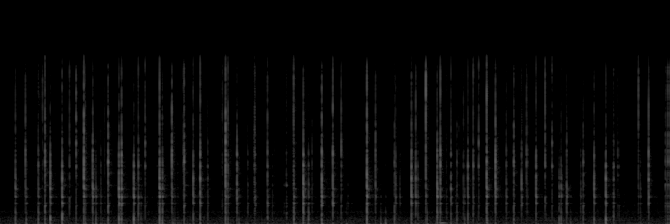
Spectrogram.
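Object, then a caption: Wooden board covered in acrylic rhinestones. Long nails scratch and tap the pink acrylic rhinestones covering a flat, solid wooden heart board. The result is a quiet, rapid, irregular stream of sharp, bright clicks and scratchy ticks that stop almost instantly, with very little low end.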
